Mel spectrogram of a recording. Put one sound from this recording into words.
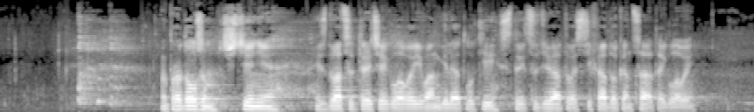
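A young man reads aloud calmly through a microphone.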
